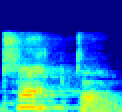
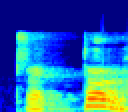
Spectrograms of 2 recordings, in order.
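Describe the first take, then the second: First: The stress is on the first syllable. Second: The stress is on the second syllable. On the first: The speaker calls it right. "हम tractor बोलेंगे" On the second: The speaker calls it wrong. "Tractor हम नहीं बोलेंगे"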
